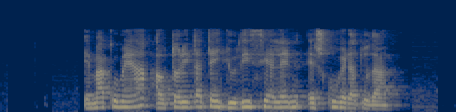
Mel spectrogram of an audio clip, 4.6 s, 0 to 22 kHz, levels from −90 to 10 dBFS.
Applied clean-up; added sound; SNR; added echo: neural separator model SepFormer DNS4.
